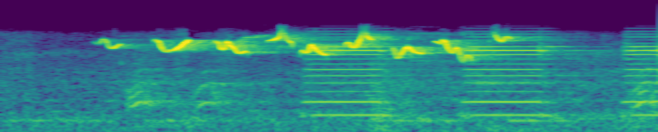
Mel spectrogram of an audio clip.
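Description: An ultramarine grosbeak sings a rich, fast warbling phrase of high sweet notes lasting over two seconds, over a steady electrical-sounding hum.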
